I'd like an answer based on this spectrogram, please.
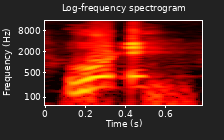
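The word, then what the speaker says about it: would: तो विल का past वुड, शैल का पास्ट शुड, कैन का पास्ट कुड, कुल्ड नहीं होता, वुल्ड नहीं होता, शुल्ड नहीं होता है, एल साइलेंट है।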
